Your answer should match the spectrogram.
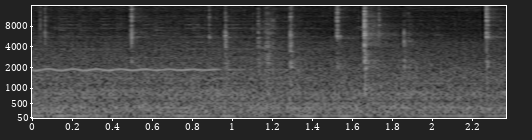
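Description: A hot pan of pasta and crisp guanciale sizzles faintly with a few sharp crackles as the egg and cheese cream for a carbonara is poured in. A faint steady high whine stops about a second in.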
